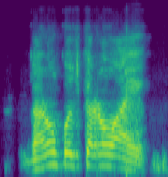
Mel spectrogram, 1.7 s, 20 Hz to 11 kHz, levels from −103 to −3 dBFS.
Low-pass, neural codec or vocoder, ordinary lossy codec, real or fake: 7.2 kHz; none; Opus, 32 kbps; real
